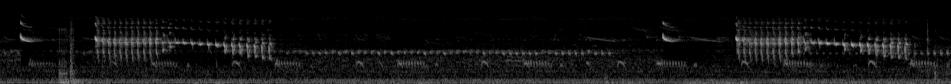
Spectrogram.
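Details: A woodland kingfisher, a common bird more often heard than seen, calls at sunset on a 26 November 2014 African safari drive: a sharp high note, then a long ringing trill sliding down in pitch. Other birds chirp faintly over a low engine hum.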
